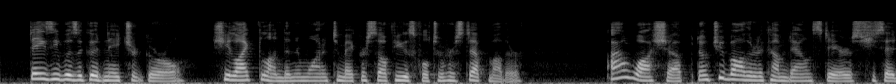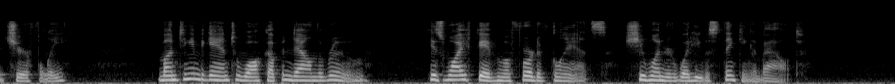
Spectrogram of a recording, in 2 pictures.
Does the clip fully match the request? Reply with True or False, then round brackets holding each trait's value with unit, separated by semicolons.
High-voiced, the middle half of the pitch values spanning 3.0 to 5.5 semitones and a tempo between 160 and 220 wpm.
False (180 Hz; 3.6 semitones; 180 wpm)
